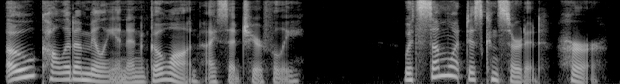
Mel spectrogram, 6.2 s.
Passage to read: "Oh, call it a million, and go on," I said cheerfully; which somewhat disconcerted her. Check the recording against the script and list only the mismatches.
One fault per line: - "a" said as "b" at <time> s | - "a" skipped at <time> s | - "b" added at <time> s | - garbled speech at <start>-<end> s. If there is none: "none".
- "which" said as "with" at 4.0 s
